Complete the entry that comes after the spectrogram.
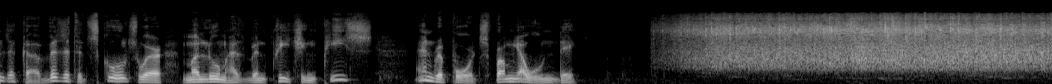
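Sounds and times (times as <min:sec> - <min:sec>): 
speech: 0:00.0 - 0:05.9
large group of children applauding: 0:06.6 - 0:10.5.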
